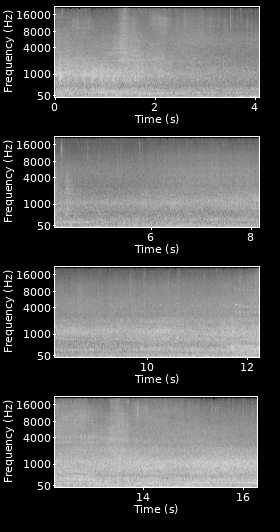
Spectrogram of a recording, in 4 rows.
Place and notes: Traffic on Las Torres avenue during COVID-19 in phase 2 in León, Guanajuato. Mexico. In front of the Plaza Mayor shopping center.
This is a busy avenue. Although in this quarantine the difference in vehicular flow on this road is very noticeable.
(I stopped to record this while I was going to buy my mouth covers.)
I made this recording on April 14th, 2020, at 5:35 p.m.
I used a Tascam DR-05X with its built-in microphones and a Tascam WS-11 windshield.
Original Recording:
Type: Stereo
Esta es una avenida con mucho tráfico. Aunque en esta cuarentena sí se nota mucho la diferencia de flujo vehicular en esta vía.
(Me detuve a grabar esto mientras iba a comprar mis cubrebocas.)
Esta grabación la hice el 14 de abril 2020 a las 17:35 horas.
Guanajuato, México, 14 April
